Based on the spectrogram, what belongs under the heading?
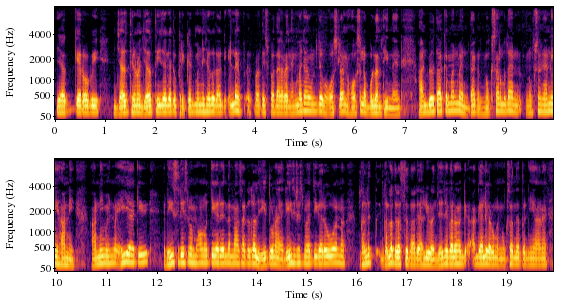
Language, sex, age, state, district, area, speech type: Sindhi, male, 18-30, Gujarat, Kutch, urban, spontaneous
